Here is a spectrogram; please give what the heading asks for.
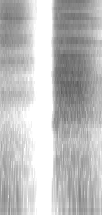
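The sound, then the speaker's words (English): A deep breath in and out is taken during a guided calming exercise. Two airy, breathy rushes are split by a brief moment of silence, with no voice over them. “Take a deep breath in and out with me.”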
